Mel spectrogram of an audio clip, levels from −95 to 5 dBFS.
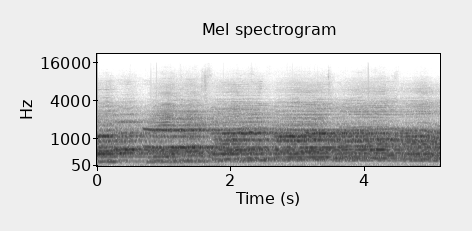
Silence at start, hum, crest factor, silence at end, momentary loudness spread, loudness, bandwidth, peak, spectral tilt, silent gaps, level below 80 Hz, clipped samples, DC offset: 0 s; none; 14 dB; 0 s; 4 LU; -20 LUFS; 9.4 kHz; -6 dBFS; -7 dB/octave; none; -56 dBFS; under 0.1%; under 0.1%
